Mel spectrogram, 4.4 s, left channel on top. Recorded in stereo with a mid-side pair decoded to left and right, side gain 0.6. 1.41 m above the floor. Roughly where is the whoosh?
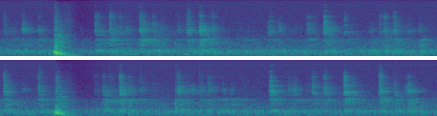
Ahead left.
